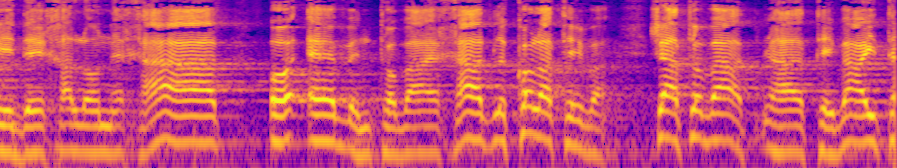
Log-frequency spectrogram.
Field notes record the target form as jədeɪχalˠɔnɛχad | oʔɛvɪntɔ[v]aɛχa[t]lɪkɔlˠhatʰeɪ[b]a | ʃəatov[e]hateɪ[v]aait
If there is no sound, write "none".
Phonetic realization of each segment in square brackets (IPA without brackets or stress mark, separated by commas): v, d, v, a, v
